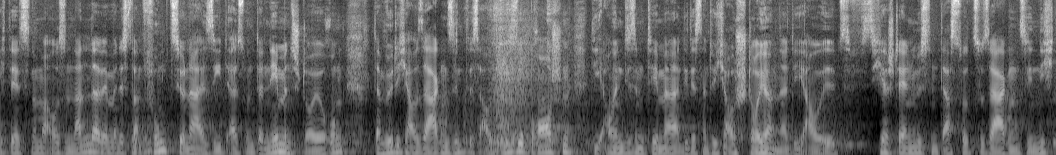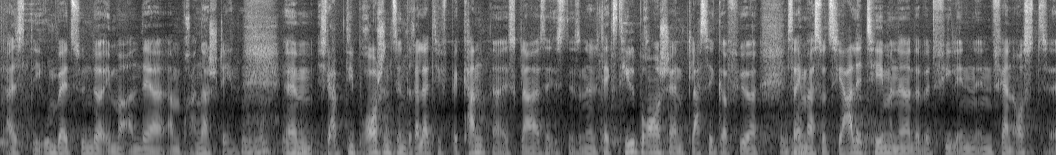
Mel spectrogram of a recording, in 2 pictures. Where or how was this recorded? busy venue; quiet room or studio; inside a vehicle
busy venue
